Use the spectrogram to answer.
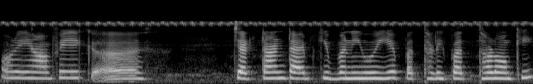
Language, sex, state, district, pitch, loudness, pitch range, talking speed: Hindi, female, Uttar Pradesh, Deoria, 275 Hz, -20 LUFS, 270-290 Hz, 170 wpm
